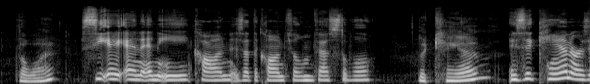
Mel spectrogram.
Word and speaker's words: Cannes: How do you pronounce Canne? No, that's not how. C-A-N. Yeah, that is. But it is S on the end, by the way. What is the Cannes Film Festival? Okay. Can. Yeah, it's the Cannes Film.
